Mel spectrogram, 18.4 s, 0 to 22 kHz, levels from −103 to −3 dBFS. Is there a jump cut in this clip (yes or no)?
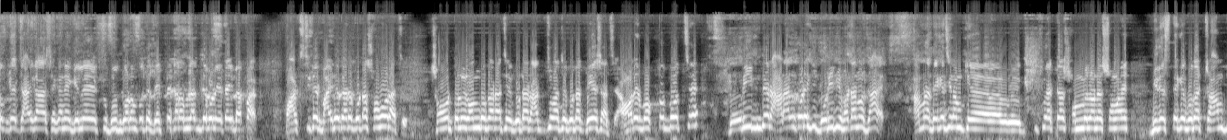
no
